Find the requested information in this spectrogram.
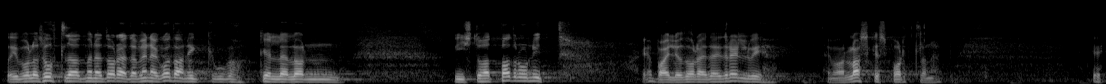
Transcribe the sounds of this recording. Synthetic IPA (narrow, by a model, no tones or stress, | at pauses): vɤjbo̞lːɑsuht̪levɑd̪mɤnet̪o̞ɾe̞d̪ɑmene̞ko̞d̪ɑnikːˑuɡ̥ɑke̞lːe̞lo̞n | viːst̪uɦɑt̪̚ːˑpɑd̪ɾunit̪ˑː | jɑ̰pɑlʲjut̪o̞ɾe̞d̪ɑjd̪re̞lʲvine̞mɑonlɑskespo̞rt̪ˑlɑne | e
